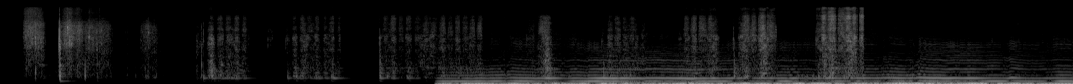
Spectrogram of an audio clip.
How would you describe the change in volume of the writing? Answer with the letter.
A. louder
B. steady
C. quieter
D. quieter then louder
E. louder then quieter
D.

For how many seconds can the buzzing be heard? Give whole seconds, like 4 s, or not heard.
6 s.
